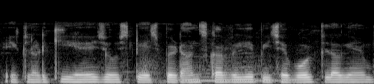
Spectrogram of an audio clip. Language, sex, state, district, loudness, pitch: Hindi, male, Madhya Pradesh, Bhopal, -17 LUFS, 110 Hz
